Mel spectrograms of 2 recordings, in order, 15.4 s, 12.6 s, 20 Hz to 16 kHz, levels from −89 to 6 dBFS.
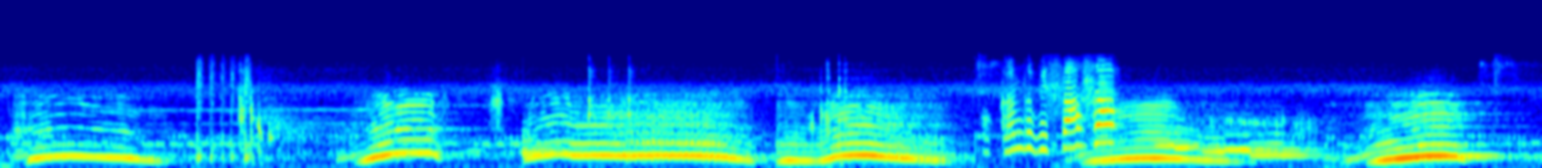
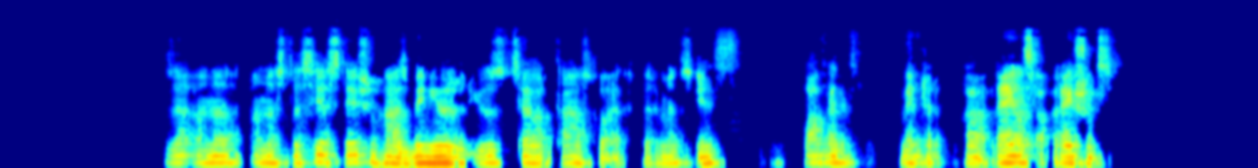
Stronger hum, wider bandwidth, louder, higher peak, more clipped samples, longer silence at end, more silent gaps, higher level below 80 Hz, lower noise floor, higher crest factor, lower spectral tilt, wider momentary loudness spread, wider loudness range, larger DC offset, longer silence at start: neither; second, 5 kHz vs 9 kHz; about the same, -28 LUFS vs -28 LUFS; second, -12 dBFS vs -6 dBFS; neither; second, 0 s vs 1.5 s; second, none vs 2.44-2.49 s, 7.52-7.56 s, 7.93-8.01 s, 8.91-8.95 s; second, -66 dBFS vs -48 dBFS; second, -52 dBFS vs under -90 dBFS; about the same, 18 dB vs 22 dB; first, -10.5 dB/octave vs -6.5 dB/octave; first, 21 LU vs 14 LU; about the same, 7 LU vs 7 LU; neither; second, 0 s vs 1.65 s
